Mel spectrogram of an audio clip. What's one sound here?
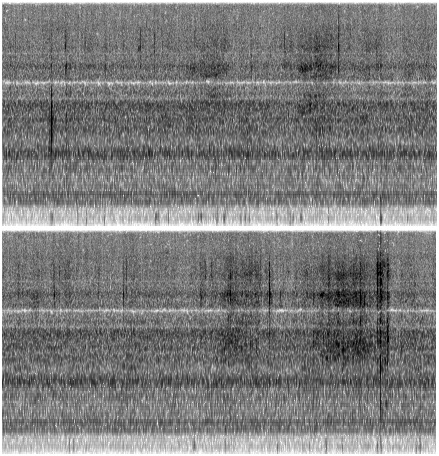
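A stick knocks against the rim of a plastic bucket.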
